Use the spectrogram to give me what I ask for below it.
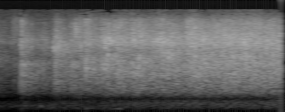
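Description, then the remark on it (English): A crowd stands and breaks into sustained applause, many hands clapping at once in a dense, steady wash of sound that swells quickly and holds at a constant loud level. “They have literally gone from a wheelchair to a cane to walking, and I want you all to take the opportunity to stand and give them a round of applause.”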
